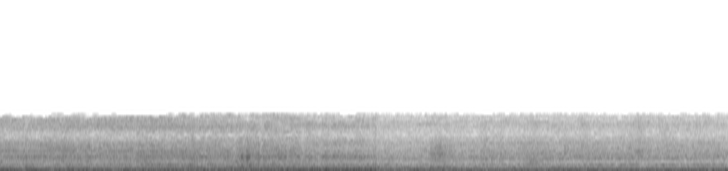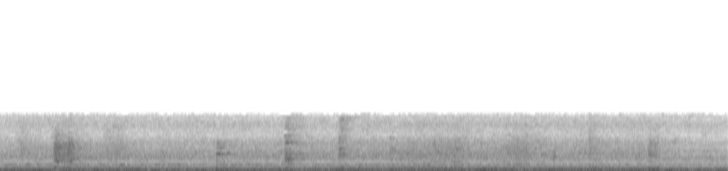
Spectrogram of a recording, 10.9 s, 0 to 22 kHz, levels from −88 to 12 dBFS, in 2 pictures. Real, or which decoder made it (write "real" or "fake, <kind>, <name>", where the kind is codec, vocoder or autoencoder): real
